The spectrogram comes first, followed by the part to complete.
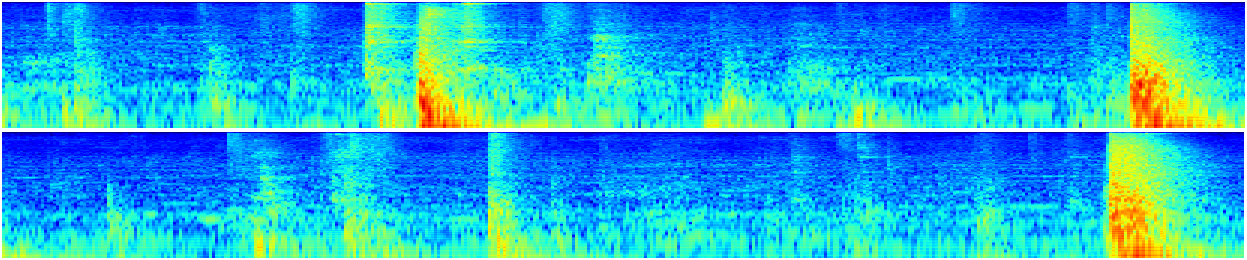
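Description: Heavy thuds on a weightlifting platform as a lifter snatches a barbell, the impacts of feet and bar landing. Three loud thuds come about two, six and twelve seconds in, with a few fainter knocks between.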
